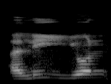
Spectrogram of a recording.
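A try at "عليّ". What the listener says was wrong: With an ayn. Ayn at the beginning.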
